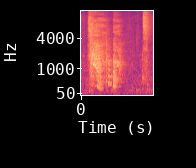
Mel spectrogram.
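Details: Two quick harsh coughs followed by a short breathy burst: an acted, deliberately produced cough as part of a prank faking illness among friends.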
